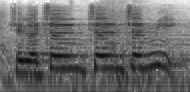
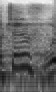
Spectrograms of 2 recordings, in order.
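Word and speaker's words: 甄宓: 如说啊，这个真蜜，也就是真俩多音字叫真福也行，男这个。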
